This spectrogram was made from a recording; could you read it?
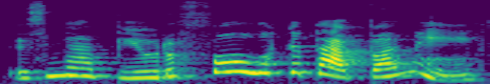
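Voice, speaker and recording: A woman with a bright, fairly high voice hosts a storytime for young children. She reads in an expressive, sing-song way and speaks straight to her little listeners in an encouraging manner. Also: brisk, slight background noise. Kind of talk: read-aloud storytime with questions to young children.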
